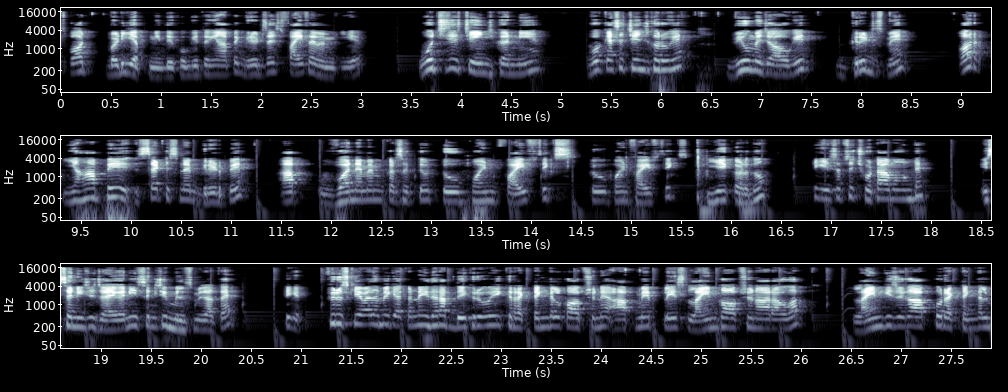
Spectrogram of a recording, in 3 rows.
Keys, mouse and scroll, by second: 12.9-15.0 typing, 15.7 Return, 24.2 right click.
